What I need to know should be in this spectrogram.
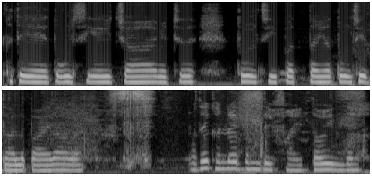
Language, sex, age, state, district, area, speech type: Dogri, female, 30-45, Jammu and Kashmir, Udhampur, rural, spontaneous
